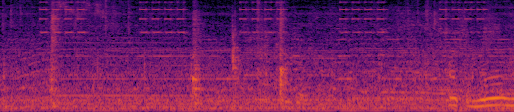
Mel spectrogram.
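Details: ECG monitor beeping: soft electronic beeps and clicks tracking the heartbeat of a Papillon dog during an electrocardiogram exam at a veterinary clinic, quiet room.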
